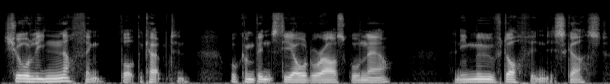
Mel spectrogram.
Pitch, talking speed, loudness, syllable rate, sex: 115 Hz, 165 wpm, -18 LUFS, 5.2 syllables/s, male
